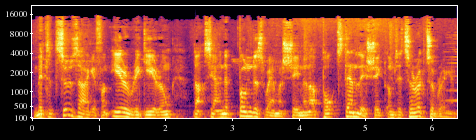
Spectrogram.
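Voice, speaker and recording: An actor playing a dry, melancholy British commander in a German radio drama. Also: male voice, fairly low pitch, lively intonation, moderate pace, darkish tone, slight background noise, lightly acted. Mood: dry, composed.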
